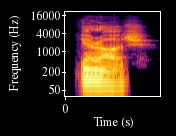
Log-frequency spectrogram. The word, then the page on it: garage: Australian English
